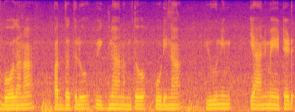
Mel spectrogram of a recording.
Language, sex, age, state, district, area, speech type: Telugu, male, 18-30, Andhra Pradesh, Kurnool, rural, spontaneous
